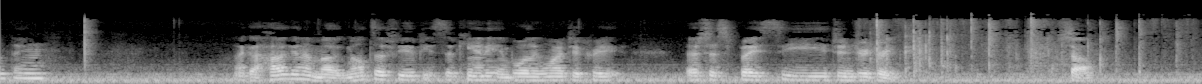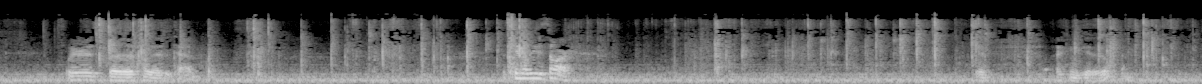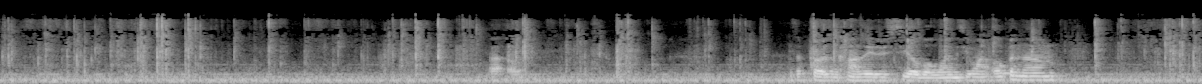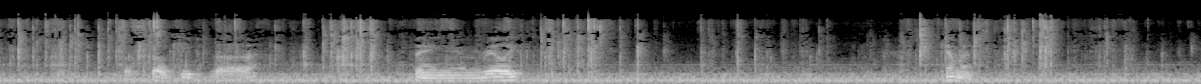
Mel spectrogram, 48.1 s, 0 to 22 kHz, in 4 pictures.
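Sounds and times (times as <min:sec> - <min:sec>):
low steady hum: 0:00.0 - 0:48.0
plastic pouch crinkling: 0:08.5 - 0:48.0.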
